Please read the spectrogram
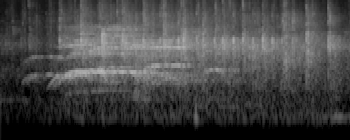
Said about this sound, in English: Thank you for clapping.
